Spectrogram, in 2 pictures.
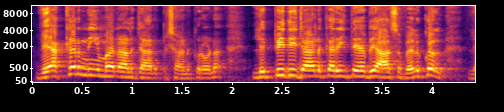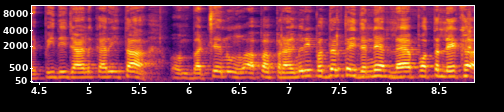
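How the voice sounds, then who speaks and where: Male teacher, high voice, chatty exam-prep lecturer who repeats and quizzes. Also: darkish tone.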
